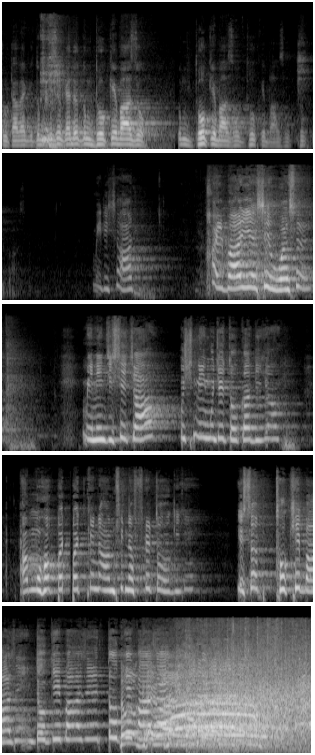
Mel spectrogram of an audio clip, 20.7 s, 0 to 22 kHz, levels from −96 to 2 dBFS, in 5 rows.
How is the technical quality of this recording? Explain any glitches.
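No glitches, dropouts or other transmission faults can be heard in this recording, and the signal holds together as a continuous, intact stream throughout.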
